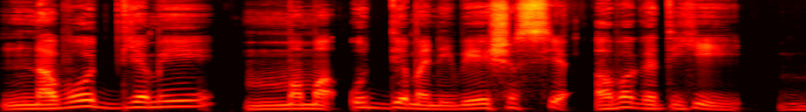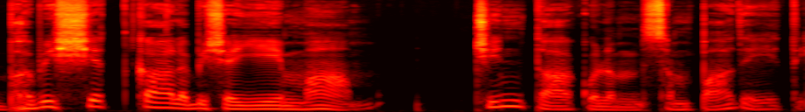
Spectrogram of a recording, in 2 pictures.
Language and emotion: Sanskrit, fearful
